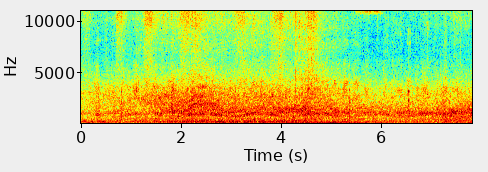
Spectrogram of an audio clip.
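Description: Steady rumble of city street traffic, with a deeper rumble swelling briefly about four seconds in.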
